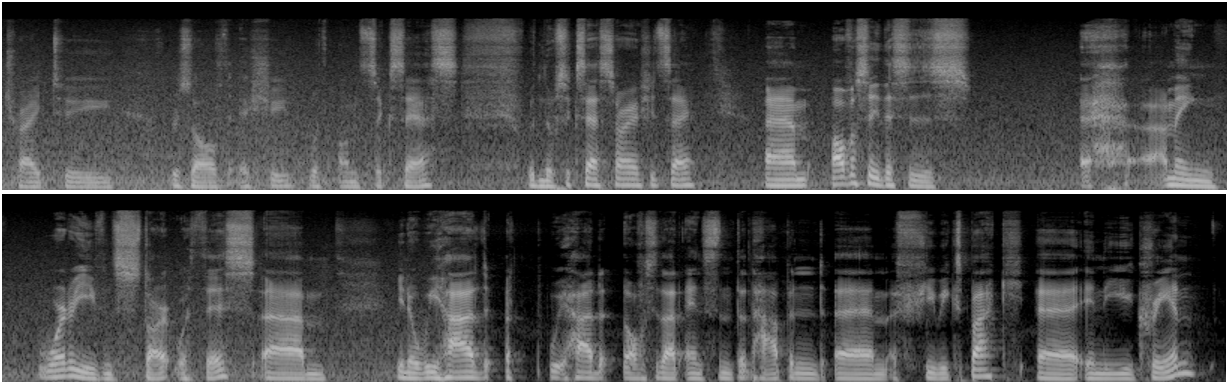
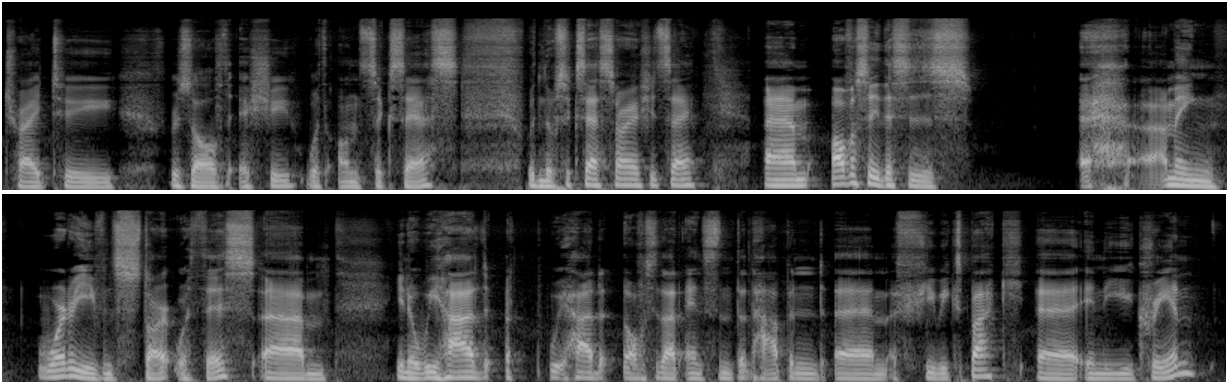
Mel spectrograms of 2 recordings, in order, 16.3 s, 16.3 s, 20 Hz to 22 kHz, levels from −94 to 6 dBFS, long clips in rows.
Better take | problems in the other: second | wind noise on the microphone; occasional gusts; until 11 s; 20 dB below the speech

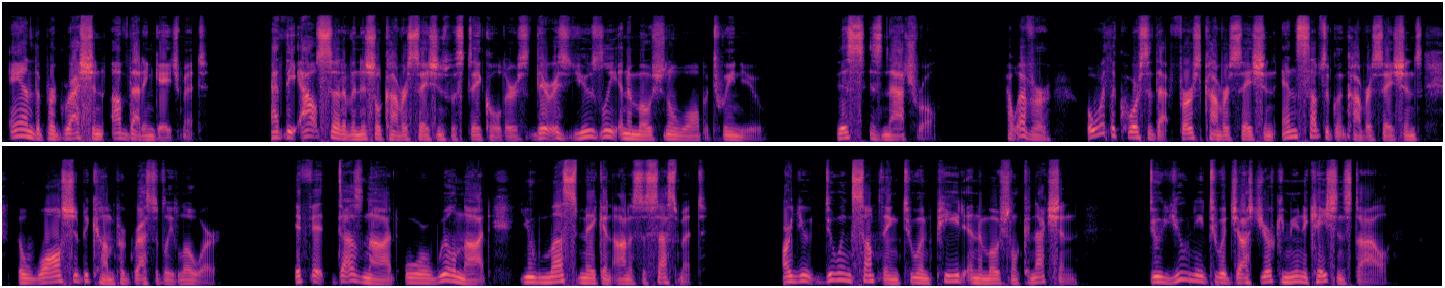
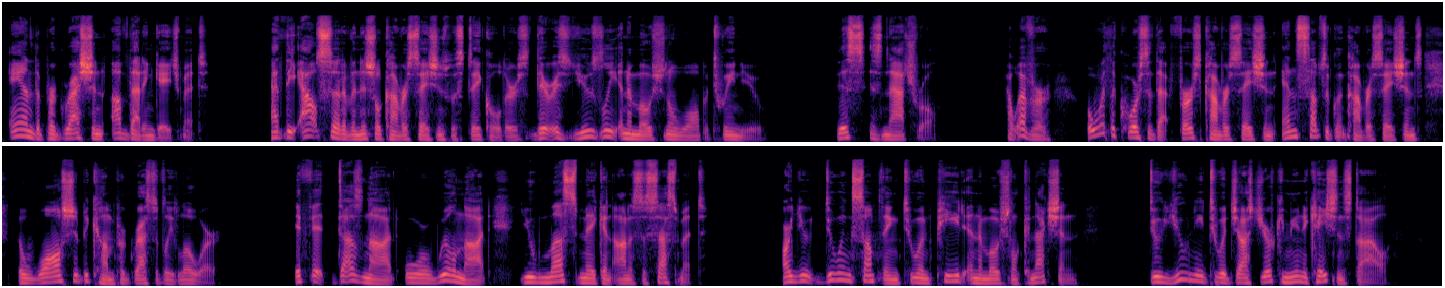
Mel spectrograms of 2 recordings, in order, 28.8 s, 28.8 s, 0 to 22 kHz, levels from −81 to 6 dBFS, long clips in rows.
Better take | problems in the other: second | distortion; slight; 1.7% of the sound clipped

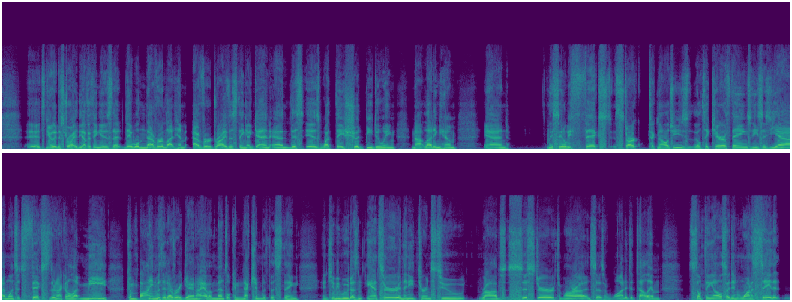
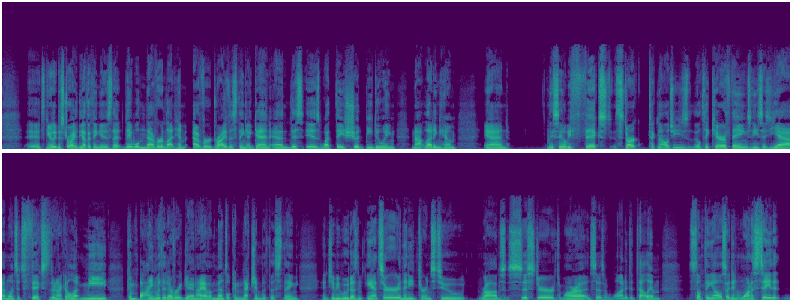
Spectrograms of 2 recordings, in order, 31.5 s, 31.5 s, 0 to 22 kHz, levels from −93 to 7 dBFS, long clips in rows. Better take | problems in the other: second | distortion; heavy; 6 dB below the speech

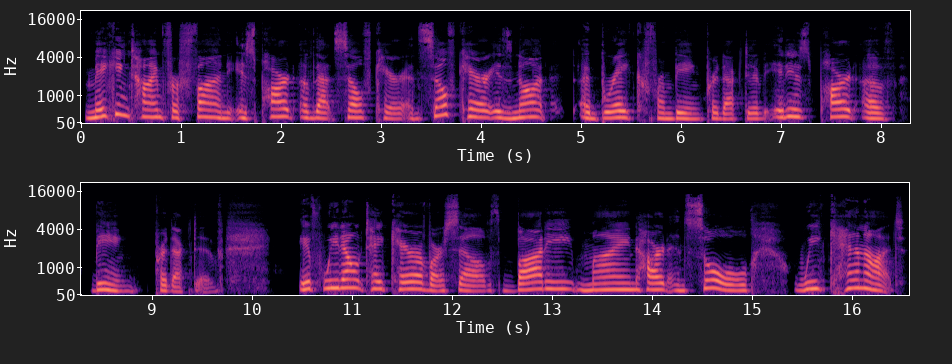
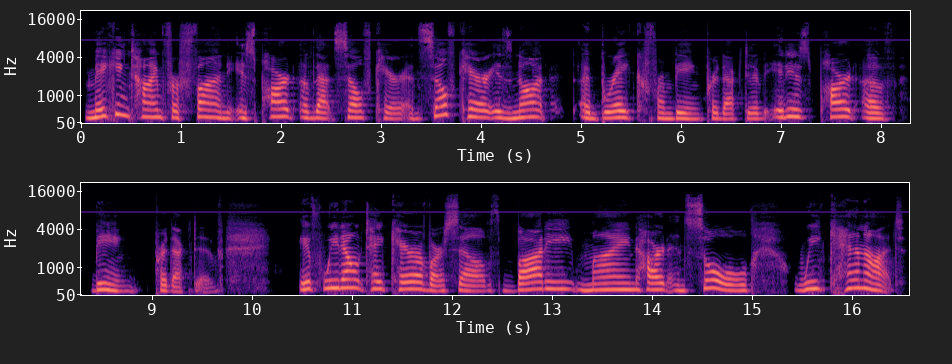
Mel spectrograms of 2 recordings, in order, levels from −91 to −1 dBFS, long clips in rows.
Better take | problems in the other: first | high-pitched whine; faint; throughout; 7.5 kHz, 35 dB below the speech

